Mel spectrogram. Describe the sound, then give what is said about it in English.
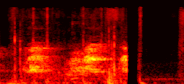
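A small rescue dog barks in quick, high-pitched bursts, two long yappy runs, followed by a brief pause and a faint trailing yip. “Sorry, my dog is barking.”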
